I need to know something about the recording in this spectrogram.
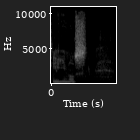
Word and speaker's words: Linus: came along linus or linus what's exactly your preferred pronunciation um when i speak swedish it's venus when i speak finnish it's linos when i speak english it's linus and i really don't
